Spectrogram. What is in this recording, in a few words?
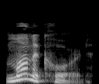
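"monochord", English, British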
